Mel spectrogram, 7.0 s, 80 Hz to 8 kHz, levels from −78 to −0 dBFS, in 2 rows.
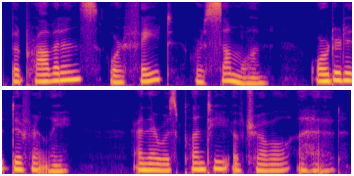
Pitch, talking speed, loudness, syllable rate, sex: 185 Hz, 145 wpm, -18 LUFS, 5.6 syllables/s, female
